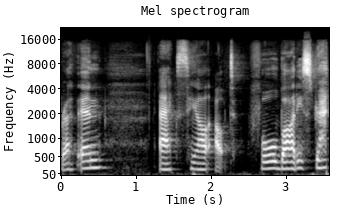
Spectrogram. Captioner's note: exhales; inhales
